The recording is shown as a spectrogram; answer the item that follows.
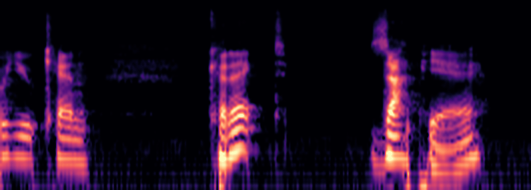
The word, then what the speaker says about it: Zapier: can connect zap here I think I pronounced that correct some people call it as a PA bar I'm sure it's as a PA because the things that you create are zaps right so zappy so how we can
